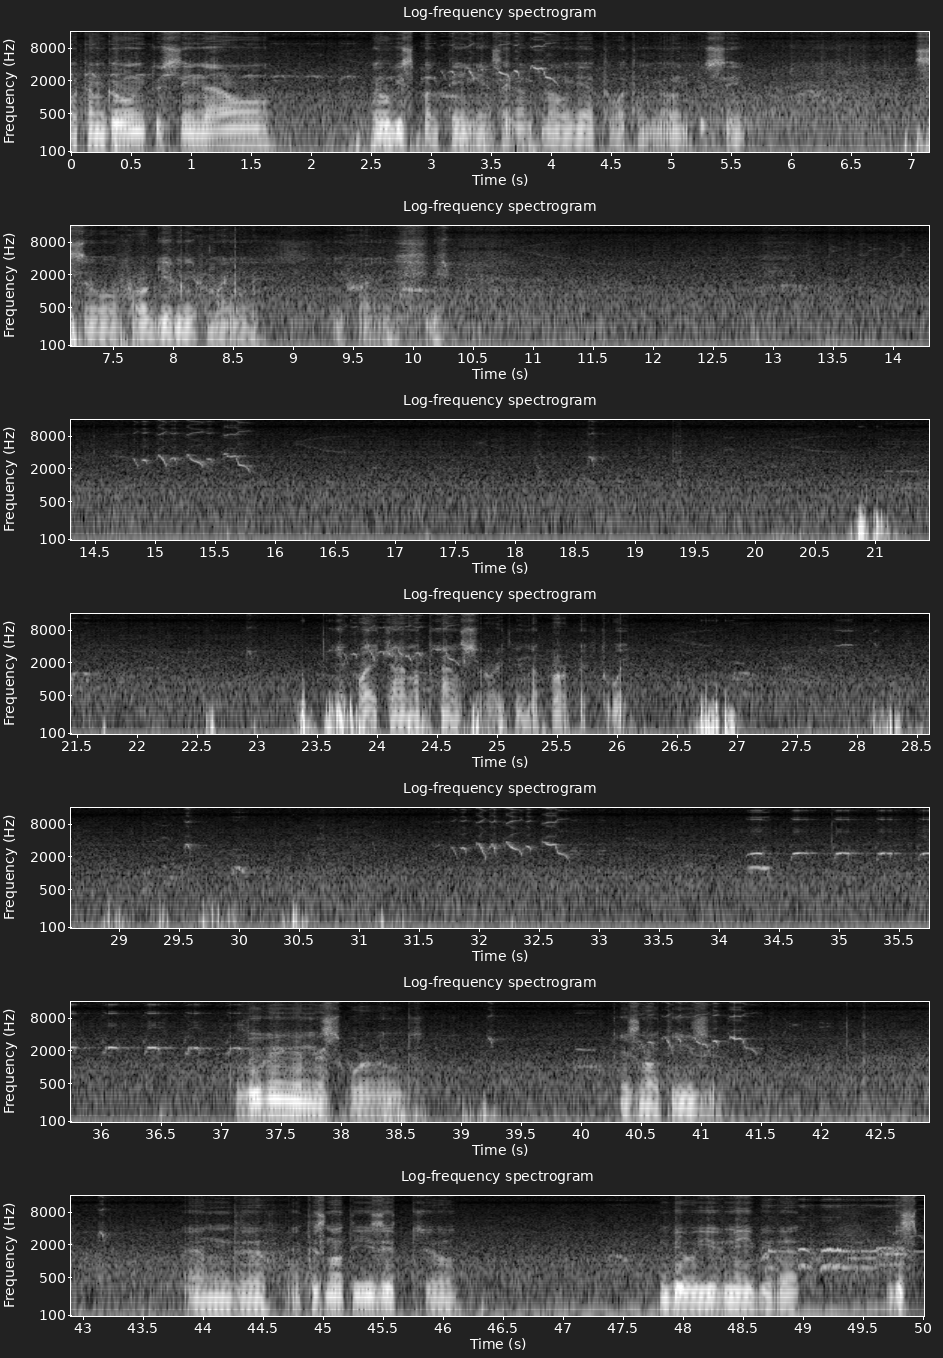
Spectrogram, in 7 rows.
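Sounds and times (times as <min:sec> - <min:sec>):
bird chirping: 0:00.0 - 0:17.0, 0:31.6 - 0:38.0, 0:38.8 - 0:46.0
steady outdoor hiss: 0:00.0 - 0:50.0.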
